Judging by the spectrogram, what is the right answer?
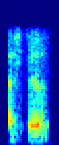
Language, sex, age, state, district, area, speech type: Sanskrit, male, 30-45, Karnataka, Uttara Kannada, urban, conversation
